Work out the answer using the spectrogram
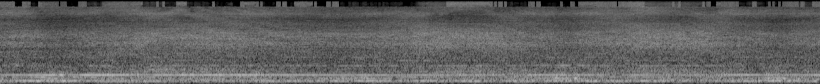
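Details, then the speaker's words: Bissell bypass-motor upright vacuum, restored and cleaned: loud, even air rush with steady mid-pitched motor tone; very loud but not defective, fully working. "so this thing does work and it has cleaned pretty well but it's very loud and it doesn't seem loud in like a defective sense it actually does seem like it's fully working these are just loud machines"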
